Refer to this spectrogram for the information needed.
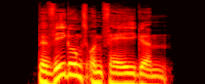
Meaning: strong dative masculine/neuter singular of bewegungsunfähig
- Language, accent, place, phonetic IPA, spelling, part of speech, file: German, Germany, Berlin, [bəˈveːɡʊŋsˌʔʊnfɛːɪɡəm], bewegungsunfähigem, adjective, De-bewegungsunfähigem.ogg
